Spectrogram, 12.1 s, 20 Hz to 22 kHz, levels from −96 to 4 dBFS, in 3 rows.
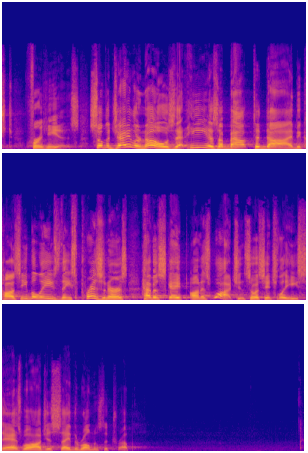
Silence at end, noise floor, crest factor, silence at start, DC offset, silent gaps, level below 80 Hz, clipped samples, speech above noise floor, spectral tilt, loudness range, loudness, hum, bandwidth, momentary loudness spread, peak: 2.35 s; -72 dBFS; 18 dB; 0 s; under 0.1%; none; -74 dBFS; under 0.1%; 53 dB; -3 dB/octave; 8 LU; -19 LUFS; none; 15.5 kHz; 11 LU; 0 dBFS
